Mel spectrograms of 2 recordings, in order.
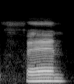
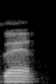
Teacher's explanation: जैसे फ और व जो है, फ व आपको पता है दोनों लेबियोडेंटल साउंड है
